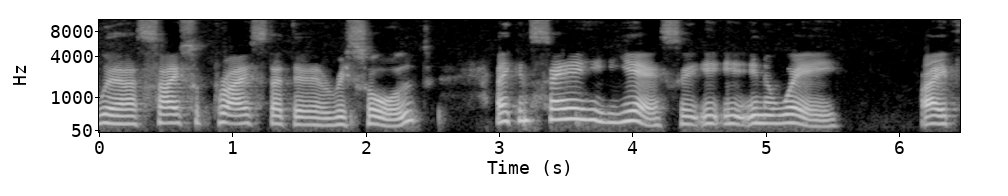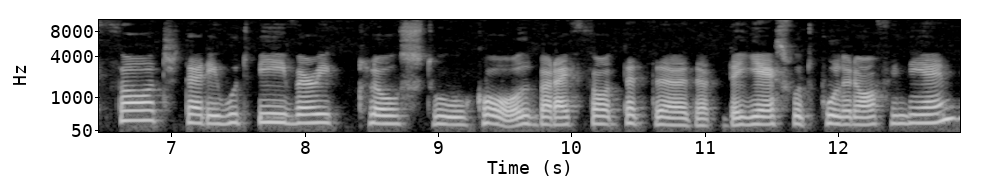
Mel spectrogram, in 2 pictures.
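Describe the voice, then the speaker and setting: Speaking with a Spanish accent, a woman keeps a medium pitch with ordinary variation. Her pace is fairly slow. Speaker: teacher. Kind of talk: interview testimony. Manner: halting.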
